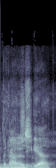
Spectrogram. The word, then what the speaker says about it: Fibonacci: We were talking about the Fibonacci. Am I saying that correctly? – Yeah, Fibonacci.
